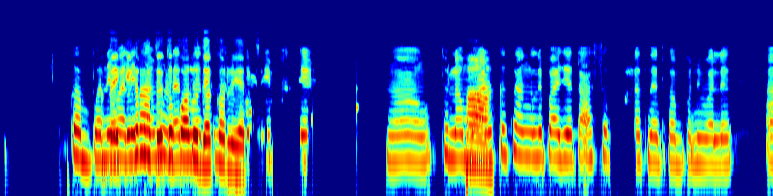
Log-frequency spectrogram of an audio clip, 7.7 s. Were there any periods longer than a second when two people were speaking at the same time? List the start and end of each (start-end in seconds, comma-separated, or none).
1.0-2.6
